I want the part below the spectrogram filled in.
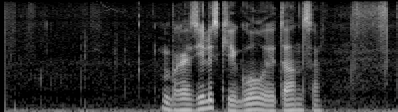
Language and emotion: Russian, neutral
